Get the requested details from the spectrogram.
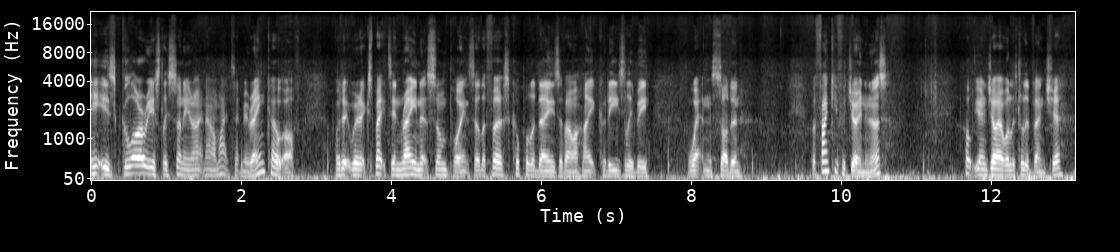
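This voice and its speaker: Over noticeable background noise, a man with a fairly high pitch talks at a fairly quick pace with lively intonation, broken by long, frequent pauses. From northern England, Newcastle. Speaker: outdoor vlogger. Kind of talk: casual vlog narration. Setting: outdoors, hiking.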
